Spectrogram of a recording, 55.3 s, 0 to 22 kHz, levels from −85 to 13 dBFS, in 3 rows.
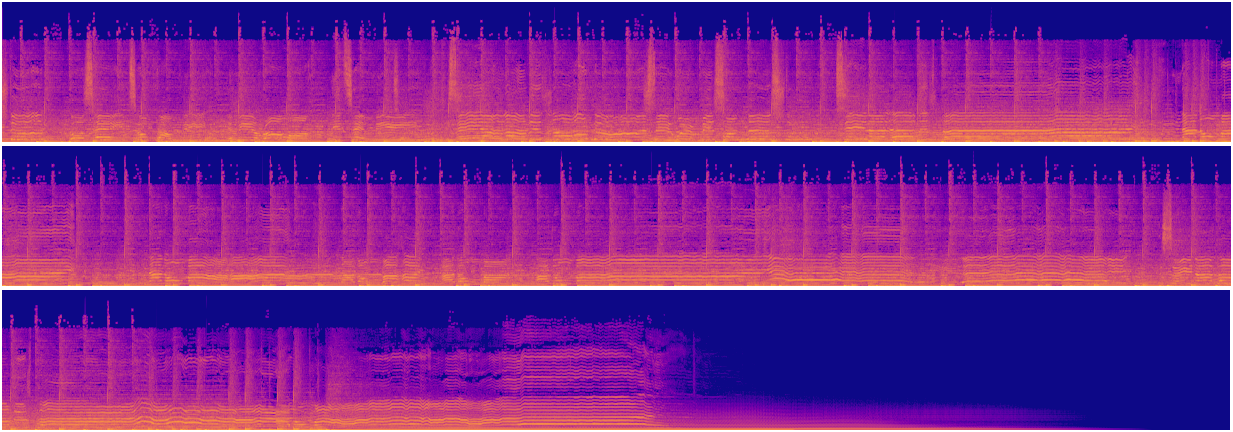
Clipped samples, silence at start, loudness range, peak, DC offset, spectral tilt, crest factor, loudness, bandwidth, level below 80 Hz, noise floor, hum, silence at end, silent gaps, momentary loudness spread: under 0.1%; 0 s; 4 LU; 0 dBFS; under 0.1%; -4.5 dB/octave; 14 dB; -14 LUFS; 19 kHz; -18 dBFS; under -90 dBFS; none; 3.6 s; none; 5 LU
